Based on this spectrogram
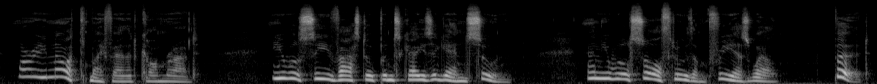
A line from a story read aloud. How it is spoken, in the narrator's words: said with a chuckle at his own slight faux pas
